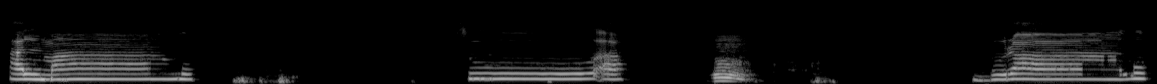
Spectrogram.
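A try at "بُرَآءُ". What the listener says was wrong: नहीं, बुरा अलग है, फिर हमजा पे खड़ा जबर अलग है ना, इसको खींचना है हमको, हमजा को खींचना है।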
